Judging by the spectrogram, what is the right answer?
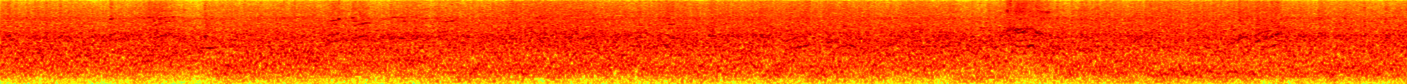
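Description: Fireworks display close up: a steady, very loud wash of bangs and crackle with no clear gaps between bursts, loud enough to overload the recording.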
